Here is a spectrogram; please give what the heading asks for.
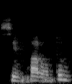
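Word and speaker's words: سفارة: এই যে সিফারতি এইটা বানানটা ঠিক আছে স্যার নাকি এটা সাফারতি হবে? না সিফারতে ঠিক আছে, সিফারতুন হলো দূতাবাস। সিফারতুন, আচ্ছা।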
